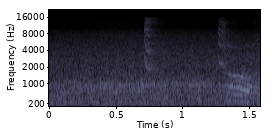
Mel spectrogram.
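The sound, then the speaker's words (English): Two short, high-pitched squeaks made with an ear, spaced about half a second apart, each a quick downward chirp over a steady low background hiss. “I've never met a person that can squeak their ear yet, because I can squeak my ear.”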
